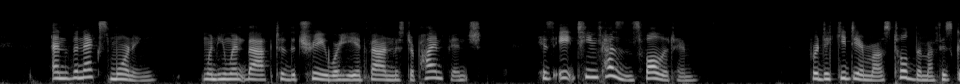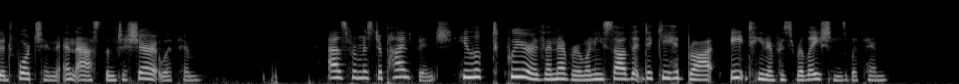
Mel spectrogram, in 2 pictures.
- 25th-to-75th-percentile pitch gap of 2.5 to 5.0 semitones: No, wide, 5.4 semitones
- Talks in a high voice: Yes, high, 235 Hz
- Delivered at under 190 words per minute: No, average, 200 wpm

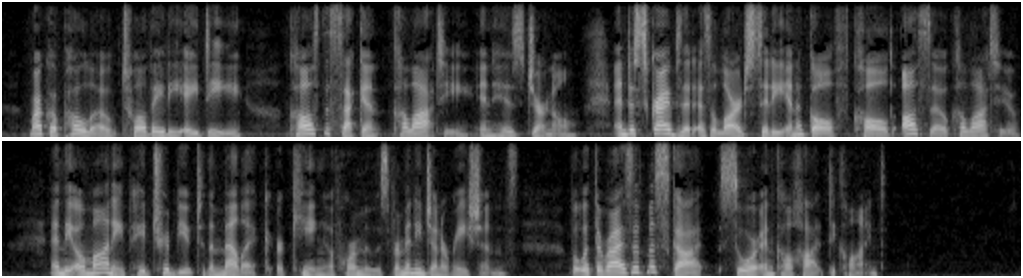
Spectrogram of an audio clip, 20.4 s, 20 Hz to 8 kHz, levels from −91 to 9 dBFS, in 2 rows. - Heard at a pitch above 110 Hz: Yes, high, 190 Hz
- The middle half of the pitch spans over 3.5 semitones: Yes, average, 5.1 semitones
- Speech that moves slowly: No, average, 145 wpm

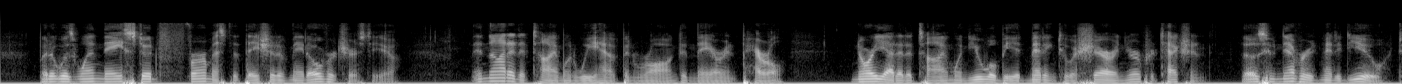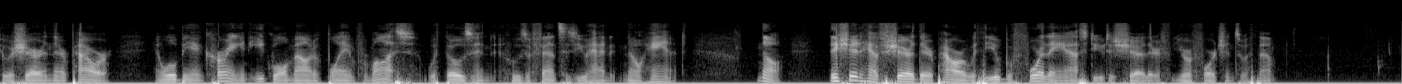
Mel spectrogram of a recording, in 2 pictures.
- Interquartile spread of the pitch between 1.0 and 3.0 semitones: No, average, 4.6 semitones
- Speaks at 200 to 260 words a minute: Yes, fast, 205 wpm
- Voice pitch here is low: Yes, very low, 95 Hz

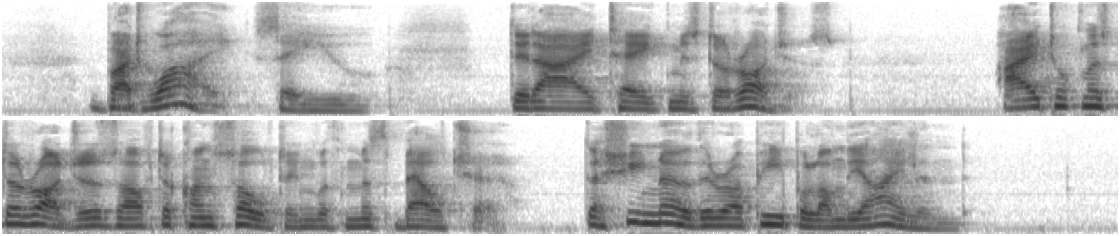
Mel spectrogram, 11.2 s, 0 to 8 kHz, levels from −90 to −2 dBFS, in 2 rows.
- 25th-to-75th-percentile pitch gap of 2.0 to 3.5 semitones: No, average, 4.2 semitones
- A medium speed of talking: Yes, average, 150 wpm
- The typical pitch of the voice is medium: Yes, medium, 145 Hz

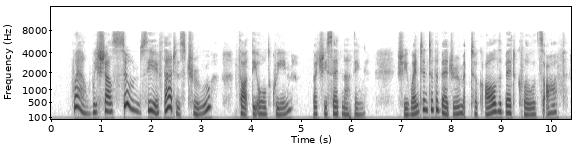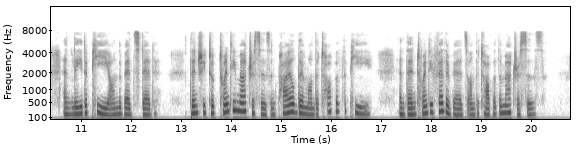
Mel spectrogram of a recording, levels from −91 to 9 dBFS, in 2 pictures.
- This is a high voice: No, medium, 180 Hz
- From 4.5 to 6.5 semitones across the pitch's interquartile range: Yes, average, 5.2 semitones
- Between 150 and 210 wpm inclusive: Yes, average, 175 wpm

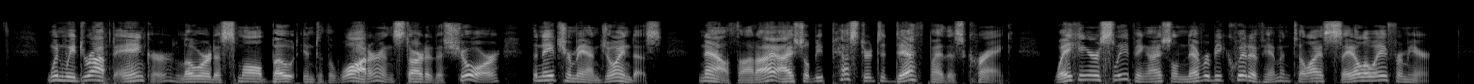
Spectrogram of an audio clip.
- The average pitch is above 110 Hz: Yes, medium, 140 Hz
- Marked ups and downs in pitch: Yes, wide, 7.2 semitones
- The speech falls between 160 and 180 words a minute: No, average, 190 wpm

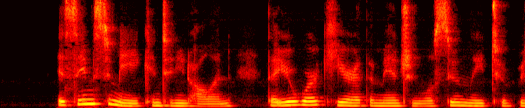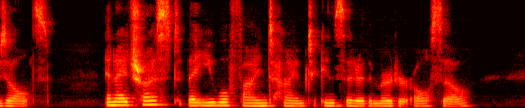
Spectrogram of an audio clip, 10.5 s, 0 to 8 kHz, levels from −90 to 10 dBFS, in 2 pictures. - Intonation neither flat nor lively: Yes, average, 3.5 semitones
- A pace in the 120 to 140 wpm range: No, average, 175 wpm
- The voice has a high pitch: Yes, high, 205 Hz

